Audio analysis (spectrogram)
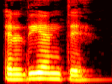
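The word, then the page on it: el diente: Spanish (Spain)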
